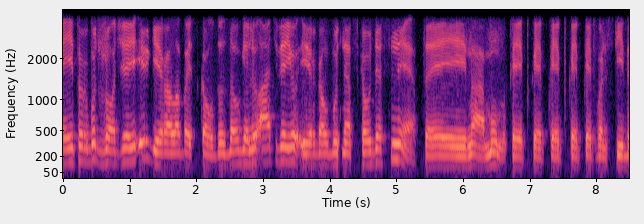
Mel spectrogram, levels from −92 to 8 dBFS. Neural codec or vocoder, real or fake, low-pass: none; real; 3.6 kHz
